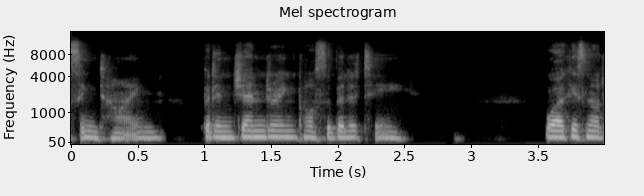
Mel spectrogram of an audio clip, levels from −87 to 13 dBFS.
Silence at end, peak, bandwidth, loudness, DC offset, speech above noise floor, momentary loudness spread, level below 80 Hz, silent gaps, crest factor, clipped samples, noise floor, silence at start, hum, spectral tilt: 0 s; -10 dBFS; 12.5 kHz; -28 LUFS; under 0.1%; 44 dB; 10 LU; -66 dBFS; 2.81-2.86 s; 18 dB; under 0.1%; -71 dBFS; 0 s; none; -6 dB/octave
